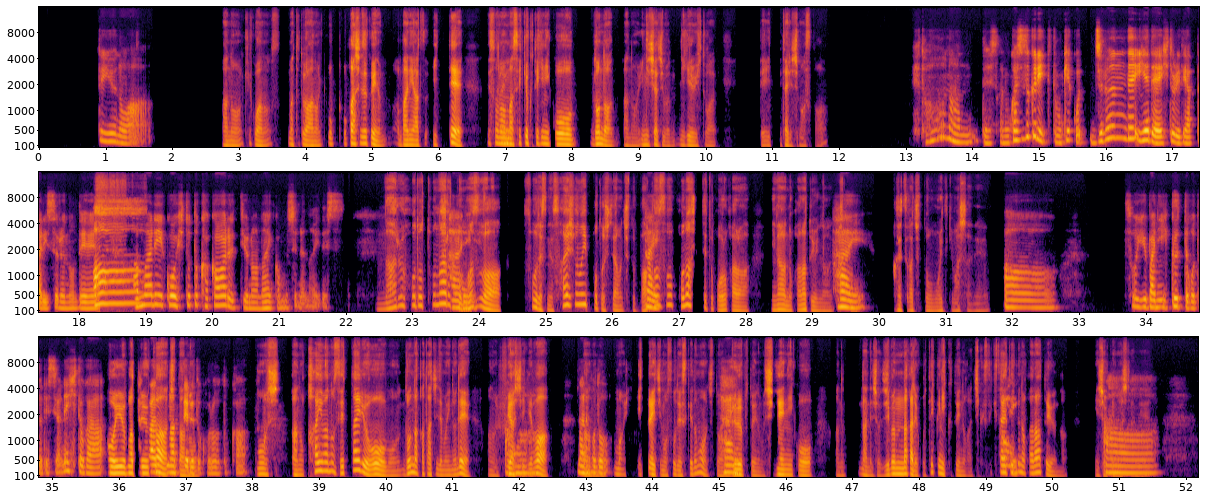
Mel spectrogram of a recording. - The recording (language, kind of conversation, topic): Japanese, advice, グループの集まりで、どうすれば自然に会話に入れますか？
- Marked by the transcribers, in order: other background noise; joyful: "ああ"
